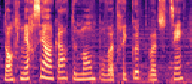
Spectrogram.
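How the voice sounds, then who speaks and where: A woman's voice: medium pitch, steady tone, fairly quick, darkish tone, faint music behind. A woman with a Quebec French accent, hosting a podcast as a French teacher and talking casually to listeners with many restarts. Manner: conversational, many restarts and "tu sais" fillers. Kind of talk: casual solo podcast talk.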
